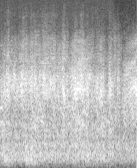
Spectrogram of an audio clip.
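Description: A colony of Caspian terns in the Selenga delta raising alarm calls, a dense continuous chorus of harsh overlapping cries from many birds, steady and fairly loud throughout.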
